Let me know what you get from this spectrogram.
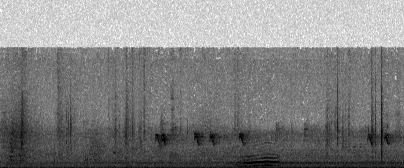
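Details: Street kitten meowing once, a short bent wavering cry with clear harmonics, over a steady hum and low rumble of outdoor urban noise, with faint chirping in the background.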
